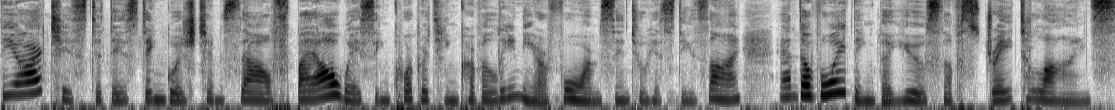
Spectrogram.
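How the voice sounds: A woman at medium pitch talks at a slow pace, her slightly mellow tone carried by lively intonation.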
